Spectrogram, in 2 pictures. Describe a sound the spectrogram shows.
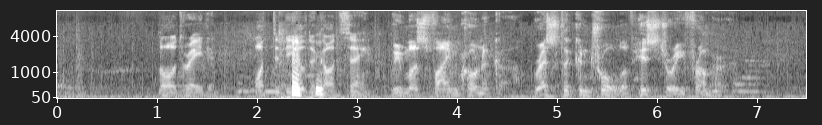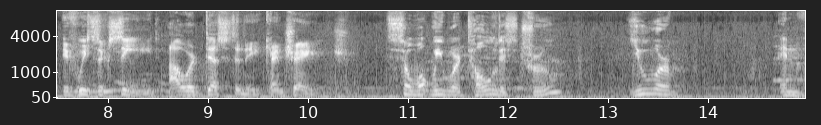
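A young man asks questions with concern.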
